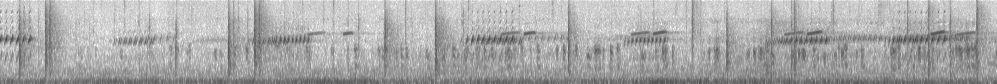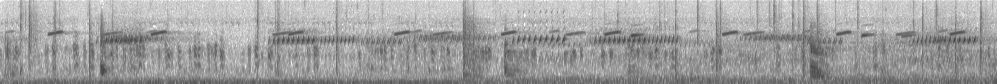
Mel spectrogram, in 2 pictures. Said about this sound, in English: What's that? God, those frogs are loud. They've increased. In fact, they're increasing by the minute.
